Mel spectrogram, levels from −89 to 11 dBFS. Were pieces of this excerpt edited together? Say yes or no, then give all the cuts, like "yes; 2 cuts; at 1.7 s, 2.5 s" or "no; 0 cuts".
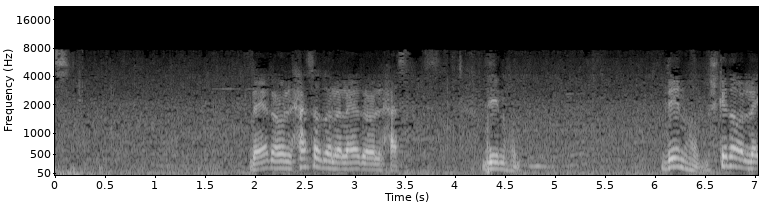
yes; 1 cut; at 4.2 s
